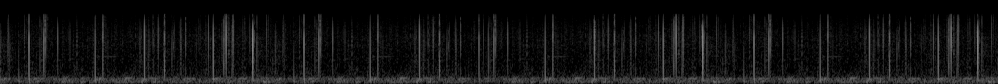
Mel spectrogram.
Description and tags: Vinyl Dust 001
turntable, dust, static, hiss, noise, crackle, Vinyl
